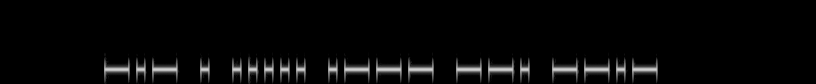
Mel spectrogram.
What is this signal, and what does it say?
Morse code, heard as a keyed tone, about 17 wpm, 700 Hz. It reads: KE5JGQ
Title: Speed Racing - USA 2x3 Call Signs 15wpm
